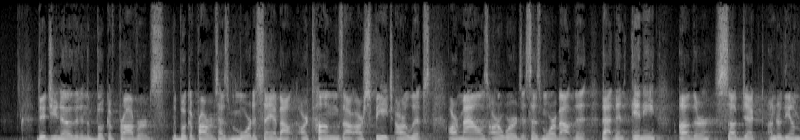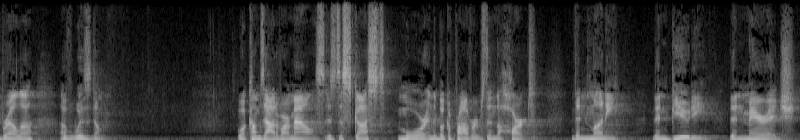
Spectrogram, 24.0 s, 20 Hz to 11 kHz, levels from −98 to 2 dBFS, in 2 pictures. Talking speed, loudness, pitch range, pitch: 165 wpm, -31 LUFS, 135-170 Hz, 155 Hz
